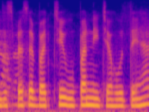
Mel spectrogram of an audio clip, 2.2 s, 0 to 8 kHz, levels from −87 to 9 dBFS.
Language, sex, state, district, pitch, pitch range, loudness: Hindi, female, Chhattisgarh, Bilaspur, 180 Hz, 180-195 Hz, -13 LUFS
